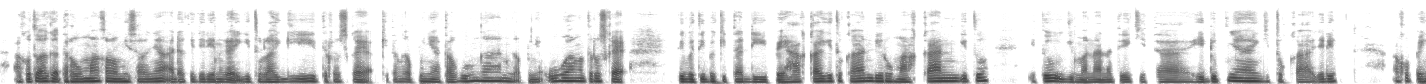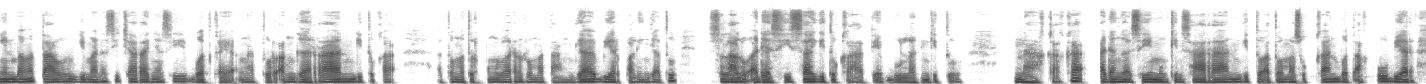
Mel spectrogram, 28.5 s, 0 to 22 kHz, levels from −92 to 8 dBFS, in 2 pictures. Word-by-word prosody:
aku - - -2
tuh 130 - +6
agak 125 -3 +2
trauma 125 +3 +4
kalau 130 -1 +4
misalnya 120 +1 +1
ada 105 -1 -1
kejadian 110 -1 -1
kayak 90 -3 +3
gitu - - -10
lagi, 115 +4 0
terus 110 +1 -6
kayak, 100 -3 -1
kita 105 - -11
enggak 105 - -3
punya 115 -4 0
tabungan, 140 +4 +2
enggak - - -8
punya 105 0 -3
uang, 140 +1 +4
terus 130 +1 0
kayak, 105 -4 +2 0.5
tiba-tiba 110 0 +3
kita 115 - -3
di 105 -1 +1
PHK 110 +5 +1
gitu 135 - -3
kan 130 +3 +2
dirumahkan 130 +3 +3
gitu. 150 +4 +1 0.4
Itu 130 -2 +3
gimana 100 0 -1
nanti 100 0 -3
kita 105 0 -5
hidupnya, 120 +6 +2
gitu 120 -2 -8
Kak. 105 +3 -6
Jadi, 115 +2 0 0.6
aku - - -4
pengen 115 -2 +3
banget 120 +5 +2
tahu 110 +2 +1
gimana 105 +1 -1
sih 125 - -6
caranya 110 0 -1
sih 120 -1 -4
buat 105 -2 -1
kayak 95 0 -6
ngatur 100 0 -5
anggaran, 105 +3 +2
gitu 110 - -6
Kak. - - -8 0.4
Atau 110 - -7
ngatur 100 - -3
pengeluaran 105 -1 -2
rumah 100 -1 -3
tangga 100 +3 0
biar 105 -2 +1
paling 100 0 -4
enggak 100 - -4
tuh, 140 - +2 0.4
selalu 105 -2 +2
ada 105 -1 +3
sisa 110 +2 +3
gitu 115 -2 0
Kak - - -8
tiap 95 +1 -3
bulan 95 0 -2
gitu. 95 +2 -7 0.6
Nah 90 -3 +2
Kakak, 135 +8 0 0.2
ada 110 -1 +3
enggak 105 -1 +2
sih 105 +1 +4
mungkin 100 +1 0
saran 105 +1 +2
gitu 110 - -2
atau 110 - -2
masukan 105 +2 0
buat 105 - -1
aku 125 +6 +1
biar 110 -5 +4
110 Hz, 175 wpm, -23 LUFS, 100-120 Hz, 0.6 s, tuh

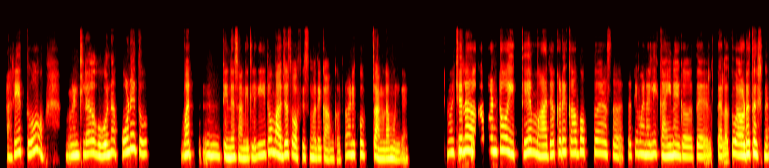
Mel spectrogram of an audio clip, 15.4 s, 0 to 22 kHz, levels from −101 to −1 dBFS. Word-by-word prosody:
"अरे 255 +9 0
तो?" 260 +5 +1
म्हंटलं, 235 +5 -1
"हो 235 -2 +4
ना 275 +3 +3
कोण 290 +5 +3
आहे 365 - +4
तो?" 260 -1 -2 0.8
मग 255 +2 +4 0.7
तिने 200 -1 +5
सांगितलं, 190 0 -2
"की 235 +2 0
तो 295 - 0
माझ्याच 245 +2 +2
ऑफिसमध्ये 195 -1 -3
काम 170 -2 -5
करतो 155 +9 -12
आणि 245 0 +1
खूप 240 -3 -2 0.2
चांगला 175 -3 +1
मुलगा 170 -4 -1
आहे." 170 - -10 0.8
मग 275 - -5
विचारलं, 310 +3 +3
"अगं 295 0 -1
पण 310 -1 +5
तो 330 -1 +3
इथे 260 +1 +2
माझ्याकडे 245 +5 0
का 275 0 -1
बघतोय 280 -1 -3
असं?" 230 -4 -6
तर - - -6
ती 270 - -6
म्हणाली 250 -1 +1
काही 220 -1 +3
नाही 230 0 +4
गं 205 -1 -3
त्याला 215 -5 -4
तू 270 - 0
आवडत 240 +1 +5
असणार." 225 -3 +1
240 Hz, 165 wpm, -23 LUFS, 210-270 Hz, 0.8 s, तिने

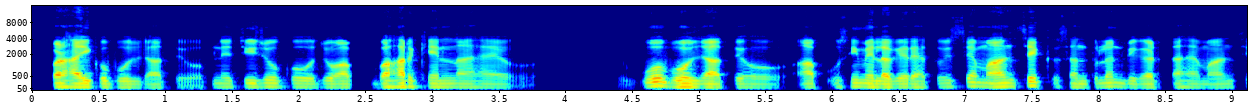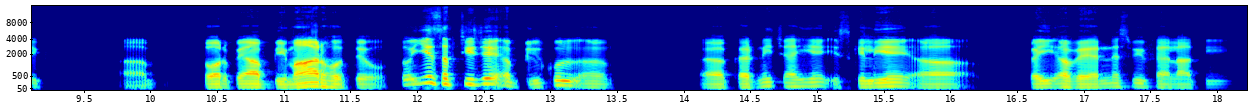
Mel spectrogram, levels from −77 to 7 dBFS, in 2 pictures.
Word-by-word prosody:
पढ़ाई 105 -1 +6
को 105 0 -6
भूल 95 -1 -8
जाते 90 -1 -8
हो, - - -17
अपने 105 0 -11
चीज़ों 110 +1 -5
को 105 -2 -7
जो 100 +1 -7
आप 100 0 0 0.2
बाहर 110 +1 +3
खेलना 105 -1 -4
है, 100 -1 -8 1.0
वो 135 +2 +4
भूल 110 -3 +2
जाते 100 0 +1
हो, 95 -1 -12
आप 100 - -2
उसी 110 +2 -8
में 105 -2 +1
लगे 100 0 +2
रहते 95 +2 -6
हो - - -9
इससे 110 +4 -6
मानसिक 115 +4 +1
संतुलन 105 +2 -7
बिगड़ता 100 0 -5
है, 100 -1 -8
मानसिक 100 +3 -9 0.6
अ, - - -9 0.4
तौर 100 0 +3
पे 105 - 0
आप 100 -2 +6
बीमार 115 +6 +9
होते 95 -2 -1
हो। 90 - -8
तो - - -5
ये 235 +1 +4
सब 195 -2 +4
चीज़ें 195 +1 +5
बिल्कुल 110 +10 -3
अ 100 -2 -7 0.8
अ, 95 0 0
करनी 100 +6 -3
चाहिए। 120 0 -4
इसके 105 -3 -8
लिए 120 +3 +3
अ, - - -12 0.9
कई 100 +1 0
अवेयरनेस 100 +3 0
भी 110 -2 -7
फैलाती। 95 -1 -6
105 Hz, 170 wpm, -23 LUFS, 100-110 Hz, 1.0 s, बीमार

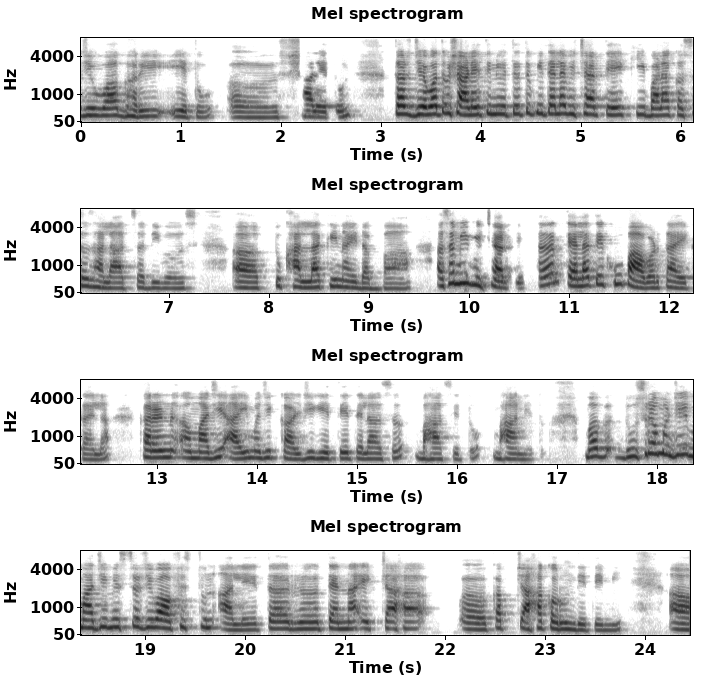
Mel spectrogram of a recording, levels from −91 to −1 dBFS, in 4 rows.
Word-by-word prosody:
जेव्हा 250 +1 +2
घरी 215 -2 -1 0.3
येतो 195 -1 -4 0.2
अ, - - -14 0.6
शाळेतून 200 +1 -2 0.5
तर 295 -1 +8
जेव्हा 285 +1 +8
तो 330 - +1
शाळेतून 270 +3 +5
येतो 295 +1 -1
तर - - 0
मी 325 - +1
त्याला 310 0 +3
विचारते, 285 -2 +1
की 270 +1 -7
"बाळा 250 0 +1
कसं 260 +1 -3
झालं 220 -5 -2
आजचा 190 +2 -5
दिवस? 185 -1 -9 0.4
अ, 200 -1 +1 0.2
तू - - -1
खाल्ला 220 -2 +2
की 250 - -1
नाही 225 -3 -2
डब्बा?" 180 0 -7 0.5
असं 355 +6 +3
मी 365 - +7
विचारते. 225 -9 +2 0.2
तर 305 +6 +1
त्याला 270 -1 +5
ते 315 - 0
खूप 335 -2 0
आवडतं 200 +1 +5
ऐकायला, 190 -2 -5 0.4
कारण 250 0 +3
अ, 235 -1 -3
माझी 220 +3 +1
आई 210 -6 +1
माझी 235 0 -2
काळजी 205 +1 -2
घेते, 210 0 -3
त्याला 200 -2 -4
असं 200 +4 -8 0.2
भास 195 -1 -4
येतो, 190 - -16 0.2
भान 195 -2 -3
येतो. 180 +1 -22 0.4
मग 275 +1 +1 0.2
दुसरं 365 +9 +1
म्हणजे 345 -2 +2
माझे 275 +3 +3
मिस्टर 290 +2 -1
जेव्हा 285 0 +4
ऑफिसतून 280 +3 -1 0.2
आले 195 +1 -4
तर 240 -2 -1
अ, - - +1
त्यांना 240 -1 +1
एक 240 0 -7
चहा 240 0 +1 0.5
अ, 215 -2 -1
कप 260 0 -4
चहा 255 +3 +4
करून 225 -2 +1
देते 195 -1 -5
मी. 190 +2 -9 0.5
अ, 230 - -1
235 Hz, 165 wpm, -22 LUFS, 200-275 Hz, 0.6 s, तर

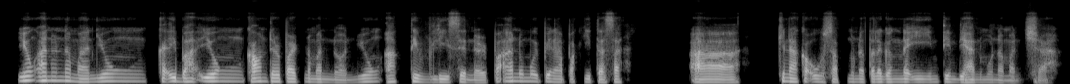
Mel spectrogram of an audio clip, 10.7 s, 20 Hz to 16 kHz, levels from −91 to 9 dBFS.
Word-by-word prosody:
yung 180 +1 +3
ano 180 0 +5
naman, 145 -7 0
yung 155 0 -2 0.2
kaibaha 145 -2 +3
yung 155 -2 +3
counterpart 145 -2 +4
naman 125 -3 -3
nun, 105 -1 -5
yung 140 +2 -1
active 135 +1 0
listener. 120 -4 -1
Paano 155 +3 0
mo 150 - -1
ipinapakita 125 -4 -2
sa, 125 -1 -1 0.7
ah, 115 -1 +5 0.4
kinakausap 135 -5 0
mo 130 - -7
na 125 - -2
talagang 125 +1 0
naiintindihan 120 -2 -1
mo 115 - -9
naman 95 -4 -8
siya? - - -5
130 Hz, 140 wpm, -25 LUFS, 120-150 Hz, 0.7 s, ano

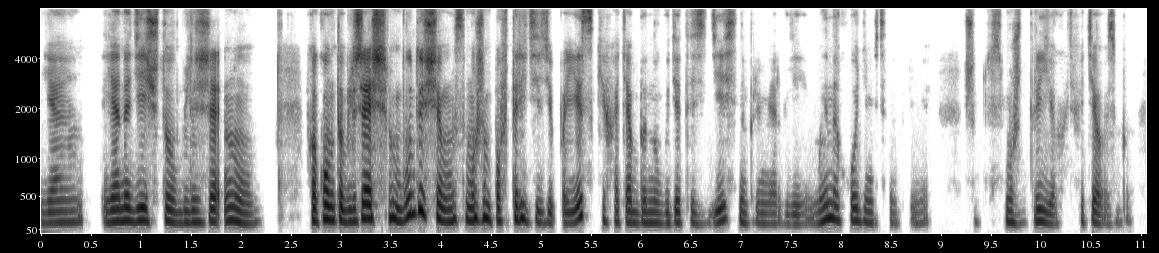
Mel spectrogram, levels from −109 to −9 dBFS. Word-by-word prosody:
Я 145 +2 -6 0.2
я 160 +2 +1
надеюсь, 170 -1 +3
что 165 - 0
в - - -7
ближе 150 +2 -1
ну, 155 -5 -2 0.5
в - - -32
каком-то 175 +1 +5
ближайшем 190 +4 +6
будущем 230 - +5
мы 170 - 0
сможем 190 +3 +2
повторить 165 +1 -2
эти 145 -1 -6
поездки 180 - -2
хотя 150 -2 -4
бы, 145 +1 -5
ну, 145 -1 -5
где-то 140 +1 -7
здесь, 145 +7 -5
например, 135 -2 -10
где 125 0 -11
и 125 - -16
мы 165 +6 -3
находимся, 165 -6 -4
например, 70 - -20 0.3
что 155 - -13
кто-то 145 - -23
сможет 145 -2 -8
приехать, 155 -6 -6
хотелось - - -7
бы. - - -24
155 Hz, 180 wpm, -24 LUFS, 145-175 Hz, 0.5 s, ближайшем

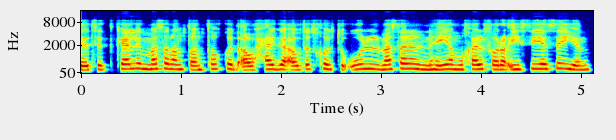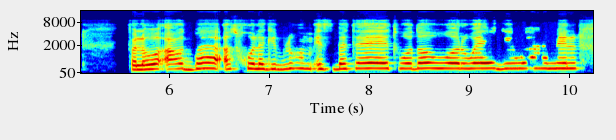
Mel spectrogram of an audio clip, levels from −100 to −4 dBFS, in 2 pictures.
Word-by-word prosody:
تتكلم 280 +4 -1
مثلًا 280 -1 0
تنتقد 275 +4 -3
أو 215 +1 +1
حاجة، 260 +3 0
أو 230 -2 +1
تدخل 265 +3 -3
تقول 275 +1 -3
مثلًا 280 +3 +1
إن 250 -2 -1
هي 255 +2 +1
مخالفة 260 +1 0
رأي 250 +1 +1
سياسيًا. 280 -2 -1 0.5
فاللي 245 -1 +3
هو 275 +2 +6
أقعد 280 -2 0
بقى 305 +3 +3
أدخل 285 +2 0
أجيب 275 -1 -1
لهم 305 -1 -4
إثباتات، 310 +3 +1
وأدوّر 315 0 +2
وآجي 310 -1 +2
وأعمل، 315 0 -1
280 Hz, 145 wpm, -15 LUFS, 260-310 Hz, 0.5 s, هو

